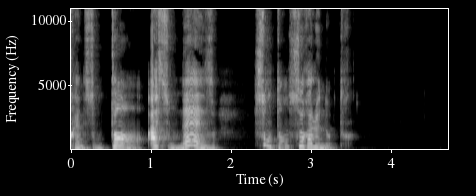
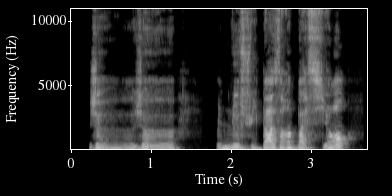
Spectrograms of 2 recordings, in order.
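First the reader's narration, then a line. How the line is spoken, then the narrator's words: Stammer. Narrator (French): balbutia Arthur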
